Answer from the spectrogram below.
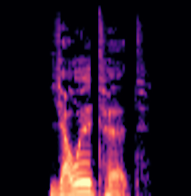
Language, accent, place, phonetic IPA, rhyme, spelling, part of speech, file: German, Germany, Berlin, [ˈjaʊ̯ltət], -aʊ̯ltət, jaultet, verb, De-jaultet.ogg
- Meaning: inflection of jaulen: 1. second-person plural preterite 2. second-person plural subjunctive II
